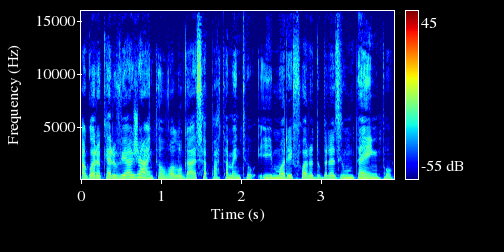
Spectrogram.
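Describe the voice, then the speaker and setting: At a very fast pace, a woman speaks in a fairly high pitch with a dark, mellow tone. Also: very clean recording, silent background. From Santa Catarina, Brazil (Serra, near Lages). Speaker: construction entrepreneur and mentor. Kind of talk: podcast interview.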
